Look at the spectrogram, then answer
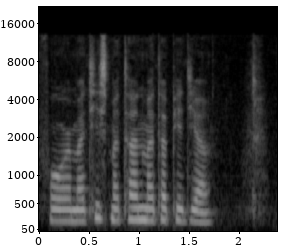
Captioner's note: speaking in French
